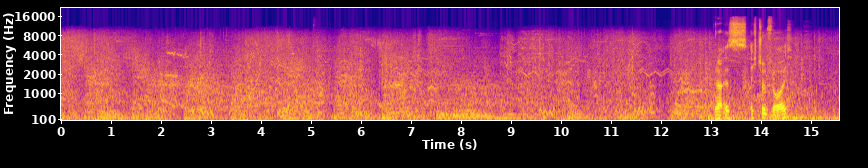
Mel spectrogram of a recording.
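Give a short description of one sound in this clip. Cartoonish battle sound effects clash and pop.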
